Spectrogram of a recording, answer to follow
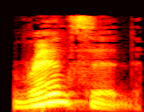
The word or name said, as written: rancid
